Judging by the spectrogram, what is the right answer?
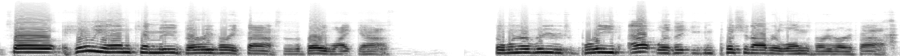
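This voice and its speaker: A man's voice: high voice, normal speed, dark tone, clean tone, poor audio. A man teaching chemistry in a classroom, explaining step by step and quizzing his students. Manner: patient, explains step by step with questions.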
